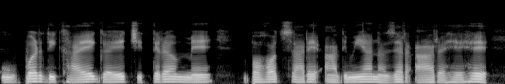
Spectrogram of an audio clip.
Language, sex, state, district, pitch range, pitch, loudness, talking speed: Hindi, male, Assam, Kamrup Metropolitan, 110-120 Hz, 115 Hz, -15 LUFS, 140 wpm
